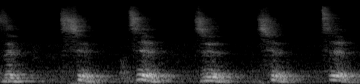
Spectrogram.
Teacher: 자, 그러면 파찰음 같은 경우에는요, 이 파열음과 마찰음의 성질을 합친 거를 파찰음이라고 하죠. 자, 그래서 소리가 나오는 구멍을 한번 막았다가 열어줄 때는 조금만 열어주는 거야. 그래서 공기를 마찰시킵니다.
